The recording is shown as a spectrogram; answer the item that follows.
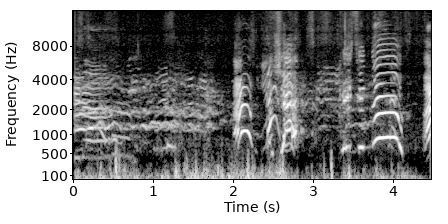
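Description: Wind rumbling on the phone's microphone, with three short high-pitched calls that rise and fall in pitch. The last and longest call comes near the end.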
